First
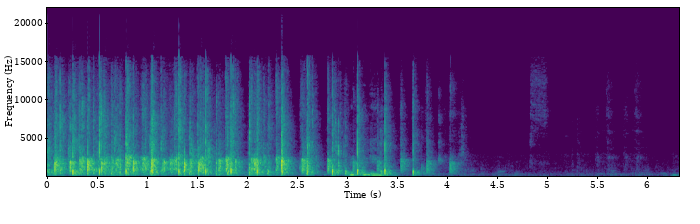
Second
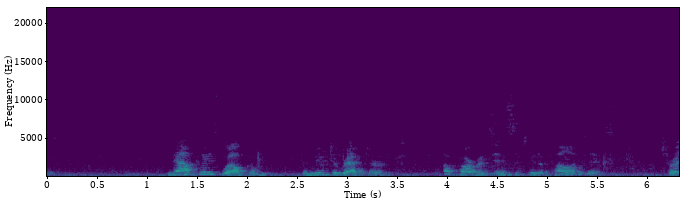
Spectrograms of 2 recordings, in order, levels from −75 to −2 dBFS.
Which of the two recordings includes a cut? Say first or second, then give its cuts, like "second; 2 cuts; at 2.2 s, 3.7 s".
second; 1 cut; at 1.5 s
